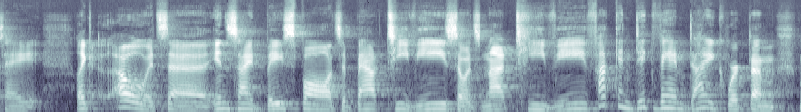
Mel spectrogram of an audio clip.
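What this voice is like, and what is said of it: Imitates another person's voice. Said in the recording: “My impression is fading. ... I can't tolerate your impression. ... That was the best Kumail Nanjiani impression.”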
